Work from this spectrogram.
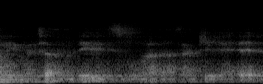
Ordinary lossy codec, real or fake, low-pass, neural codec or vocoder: none; fake; 7.2 kHz; codec, 16 kHz, 0.7 kbps, FocalCodec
